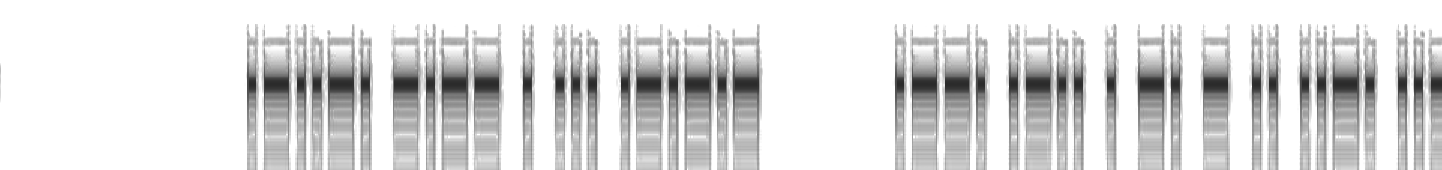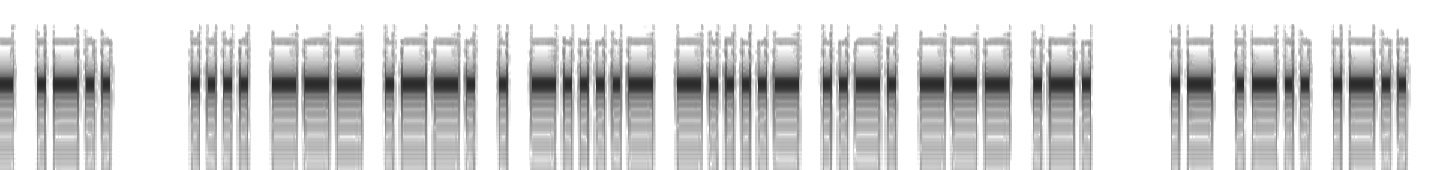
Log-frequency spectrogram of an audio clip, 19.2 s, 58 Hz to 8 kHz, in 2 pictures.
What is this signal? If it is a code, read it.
Morse code, heard as a keyed tone, about 22 wpm, 700 Hz. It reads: "YES. PLENTIFUL HOPE--FOR ALL
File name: Book One / 13-Chapter 13 - 22 WPM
